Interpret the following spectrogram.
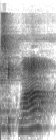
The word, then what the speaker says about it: Sigma: kasih aja disini eeh secara matematis stigma ini bacanya Sigma arus masuk = Sigma harus keluar nah jadi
